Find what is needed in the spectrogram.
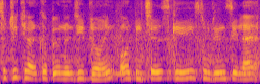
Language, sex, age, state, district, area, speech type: Sindhi, female, 45-60, Maharashtra, Mumbai Suburban, urban, spontaneous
